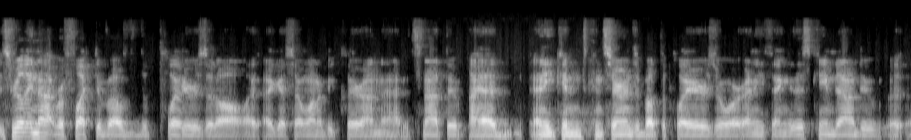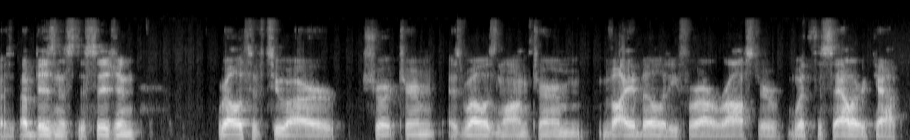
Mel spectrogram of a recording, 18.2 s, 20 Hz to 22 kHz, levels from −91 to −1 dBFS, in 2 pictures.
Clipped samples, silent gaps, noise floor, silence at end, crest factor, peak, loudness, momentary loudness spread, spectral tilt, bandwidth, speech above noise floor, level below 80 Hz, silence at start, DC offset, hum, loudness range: under 0.1%; none; -60 dBFS; 0.15 s; 20 dB; 0 dBFS; -19 LUFS; 10 LU; -5.5 dB/octave; 12.5 kHz; 41 dB; -54 dBFS; 0 s; under 0.1%; none; 4 LU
